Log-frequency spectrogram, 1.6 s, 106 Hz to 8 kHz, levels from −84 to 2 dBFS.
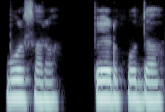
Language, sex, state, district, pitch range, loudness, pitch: Rajasthani, female, Rajasthan, Churu, 170-185 Hz, -18 LUFS, 180 Hz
